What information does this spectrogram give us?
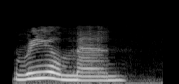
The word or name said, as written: reelman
